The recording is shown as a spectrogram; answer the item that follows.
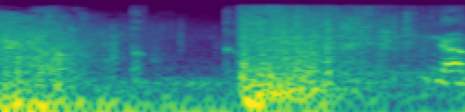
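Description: Faint crashing, breaking fight sound effects from an anime episode played at low volume: a noisy crash that fades away, then a second sudden crash about a second in that also fades.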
